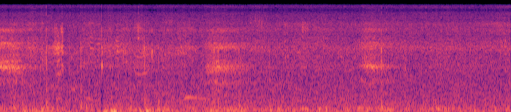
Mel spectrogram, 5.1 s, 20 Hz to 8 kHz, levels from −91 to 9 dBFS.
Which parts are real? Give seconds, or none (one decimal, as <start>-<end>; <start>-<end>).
0.0-5.1

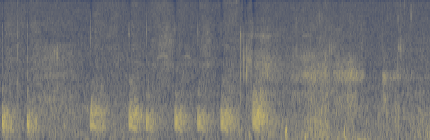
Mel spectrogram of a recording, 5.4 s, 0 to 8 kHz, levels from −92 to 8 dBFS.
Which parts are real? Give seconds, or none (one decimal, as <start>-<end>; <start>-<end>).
0.0-5.4

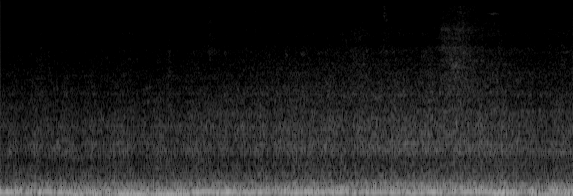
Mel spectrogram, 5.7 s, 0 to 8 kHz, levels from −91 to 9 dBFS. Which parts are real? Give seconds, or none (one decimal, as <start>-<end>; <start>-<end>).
0.7-1.9; 5.3-5.7

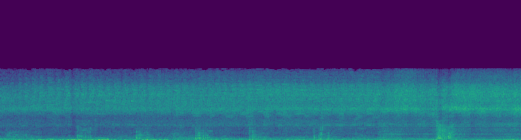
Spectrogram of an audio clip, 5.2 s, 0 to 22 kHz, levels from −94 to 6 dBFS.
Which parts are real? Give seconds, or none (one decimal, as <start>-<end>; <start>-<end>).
0.0-3.8

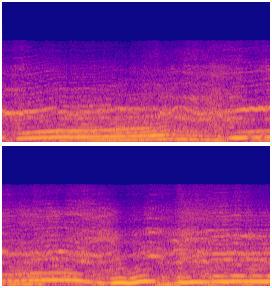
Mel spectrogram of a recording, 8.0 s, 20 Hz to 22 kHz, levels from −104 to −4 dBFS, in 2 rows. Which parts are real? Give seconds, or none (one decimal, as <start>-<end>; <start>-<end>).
1.7-3.1

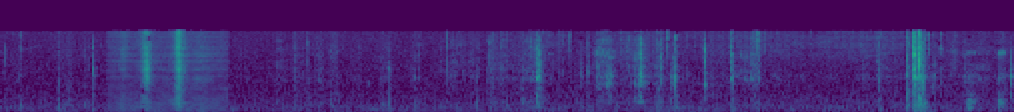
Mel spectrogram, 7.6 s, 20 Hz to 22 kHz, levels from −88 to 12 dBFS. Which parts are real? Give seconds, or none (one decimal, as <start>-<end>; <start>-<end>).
0.0-0.8; 1.7-7.6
